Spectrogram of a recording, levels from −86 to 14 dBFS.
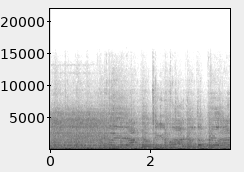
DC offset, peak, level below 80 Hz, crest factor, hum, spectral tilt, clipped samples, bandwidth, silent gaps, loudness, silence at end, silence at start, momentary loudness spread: under 0.1%; -6 dBFS; -20 dBFS; 14 dB; none; -5.5 dB/octave; under 0.1%; 9.8 kHz; none; -22 LUFS; 0 s; 0 s; 2 LU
